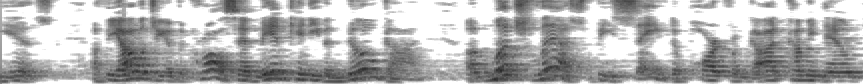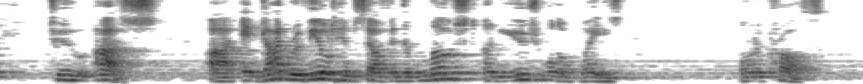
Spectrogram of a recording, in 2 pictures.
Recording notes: We apologize for the sound quality due to technical difficulties.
